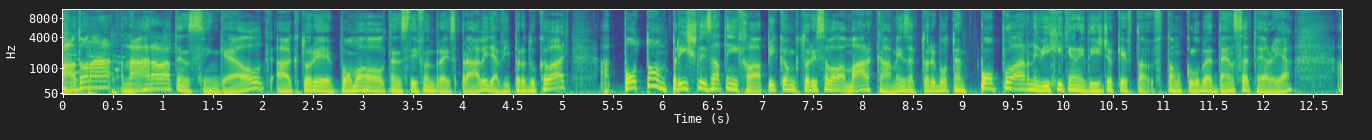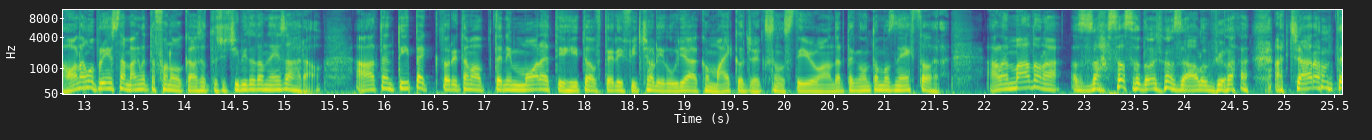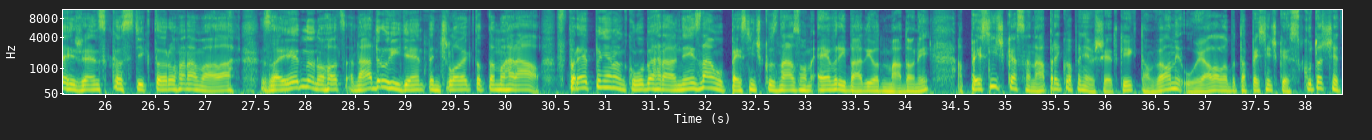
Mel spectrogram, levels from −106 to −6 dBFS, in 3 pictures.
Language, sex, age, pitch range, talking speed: Slovak, male, 30-49, 115-160 Hz, 195 wpm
